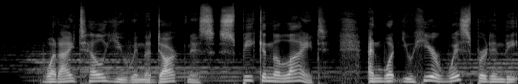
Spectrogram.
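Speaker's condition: No condition

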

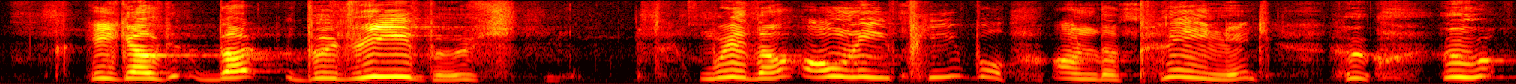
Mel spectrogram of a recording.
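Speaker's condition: Cerebral palsy

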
